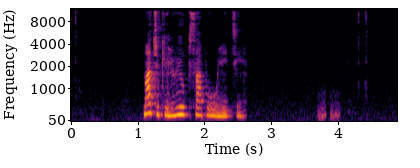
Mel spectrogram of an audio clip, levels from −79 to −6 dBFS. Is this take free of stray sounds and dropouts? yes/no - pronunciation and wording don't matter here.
no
